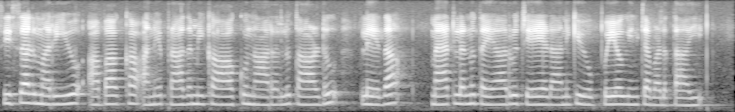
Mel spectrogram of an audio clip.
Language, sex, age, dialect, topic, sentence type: Telugu, female, 18-24, Southern, agriculture, statement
